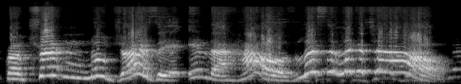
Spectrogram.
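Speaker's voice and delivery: loud, stretched-out hype shout; hype introduction. Real, not acted. Radio host introducing a guest from Trenton, hyped-up shout. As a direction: holler it out, soaring high on the last words.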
